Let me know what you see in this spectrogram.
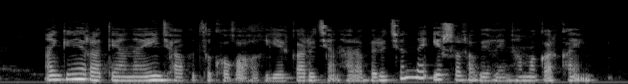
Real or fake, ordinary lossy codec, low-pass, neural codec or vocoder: real; MP3, 32 kbps; 10.8 kHz; none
